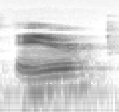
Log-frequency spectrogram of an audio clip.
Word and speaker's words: Aer: It's AER. I assume that's pronounced AIR. The AIR simulator is simulating a quantum computer on your computer so you can run everything locally.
